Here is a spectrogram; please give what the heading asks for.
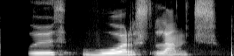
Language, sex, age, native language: Icelandic, female, 9, Icelandic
